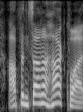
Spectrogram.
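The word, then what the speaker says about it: Apesanahkwat: I cannot pronounce his name. Apensana Hakwat. It's Apensana Hakwat.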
